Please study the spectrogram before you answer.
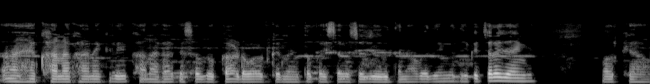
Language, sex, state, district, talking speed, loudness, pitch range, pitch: Hindi, male, Uttar Pradesh, Deoria, 260 wpm, -25 LUFS, 120-130 Hz, 125 Hz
